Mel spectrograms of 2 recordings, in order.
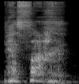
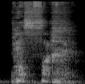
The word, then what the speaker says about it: Pesach: passover because in hebrew the passover is called pesach pesach and in greek which the greek gets its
